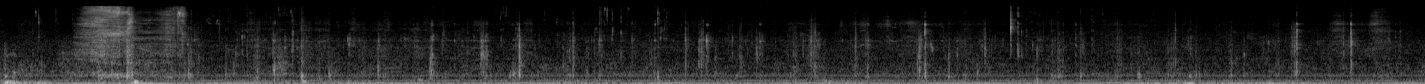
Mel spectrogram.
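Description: Close-miked mouth sounds of a person biting into and chewing a piece of sauce-coated seafood: one louder wet burst as the bite is taken about a second in, then steady chewing with small wet clicks and smacks.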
